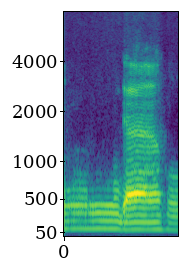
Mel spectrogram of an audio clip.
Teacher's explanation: dengungnya panjang dua harokat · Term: ikhfa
